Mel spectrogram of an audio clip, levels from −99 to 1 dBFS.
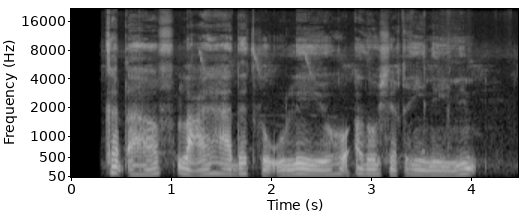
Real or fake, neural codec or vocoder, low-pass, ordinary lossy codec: real; none; none; none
